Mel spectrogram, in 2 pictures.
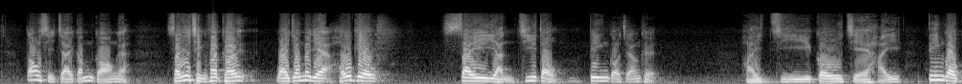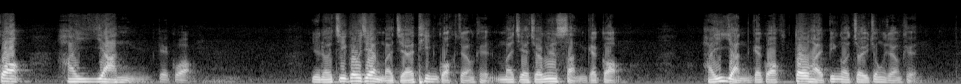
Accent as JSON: {"language": "Cantonese", "country": "Hong Kong", "said": "當然今時今日我哋香港人冇呢個問題啦，係咪？"}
